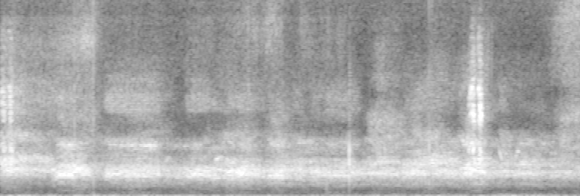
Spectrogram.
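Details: A large gathering of crows in a village in winter keeps up a dense, unbroken chorus of rasping caws, with occasional sharper calls above the din.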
